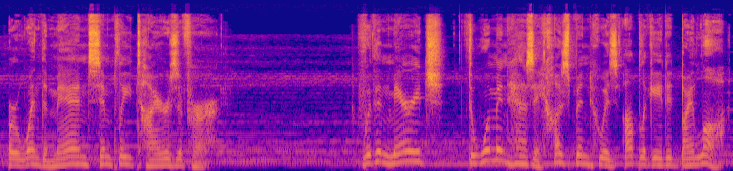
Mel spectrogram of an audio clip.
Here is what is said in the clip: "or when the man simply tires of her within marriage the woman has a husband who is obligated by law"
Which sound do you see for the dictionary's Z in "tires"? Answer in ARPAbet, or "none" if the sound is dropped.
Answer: Z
